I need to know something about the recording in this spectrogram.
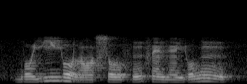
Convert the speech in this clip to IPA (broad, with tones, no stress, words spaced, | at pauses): bo˧ ji˦ jo˦˨lɔ̃˨ so˨ fũ˨˦fɛ̃˧ ɡɛ̃˨jo˨˦wũ˦˨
